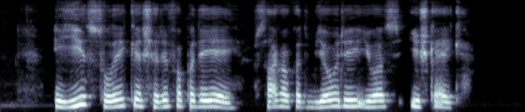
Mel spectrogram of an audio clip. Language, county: Lithuanian, Vilnius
